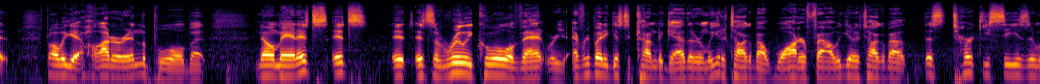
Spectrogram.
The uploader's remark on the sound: live from Waterfowl Weekend 2023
